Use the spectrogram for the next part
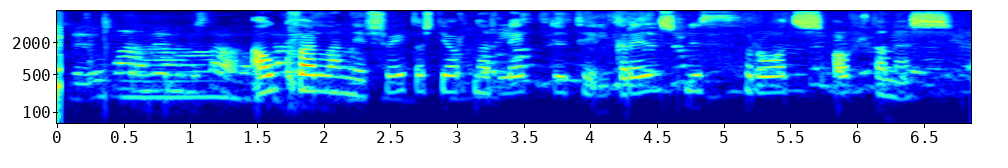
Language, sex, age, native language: Icelandic, female, 20-29, Icelandic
